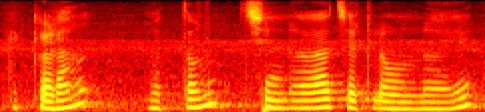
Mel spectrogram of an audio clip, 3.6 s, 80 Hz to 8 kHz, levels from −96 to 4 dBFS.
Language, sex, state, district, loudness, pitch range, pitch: Telugu, female, Telangana, Mahabubabad, -20 LUFS, 190-230 Hz, 200 Hz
